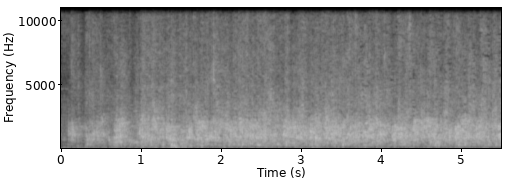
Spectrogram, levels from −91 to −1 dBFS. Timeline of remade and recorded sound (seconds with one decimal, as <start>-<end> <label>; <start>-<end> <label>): 0.0-3.3 remade; 3.3-5.5 recorded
